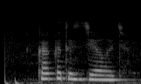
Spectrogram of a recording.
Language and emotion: Russian, neutral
